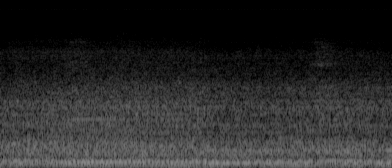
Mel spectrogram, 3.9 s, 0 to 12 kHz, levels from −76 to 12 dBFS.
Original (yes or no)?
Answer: yes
